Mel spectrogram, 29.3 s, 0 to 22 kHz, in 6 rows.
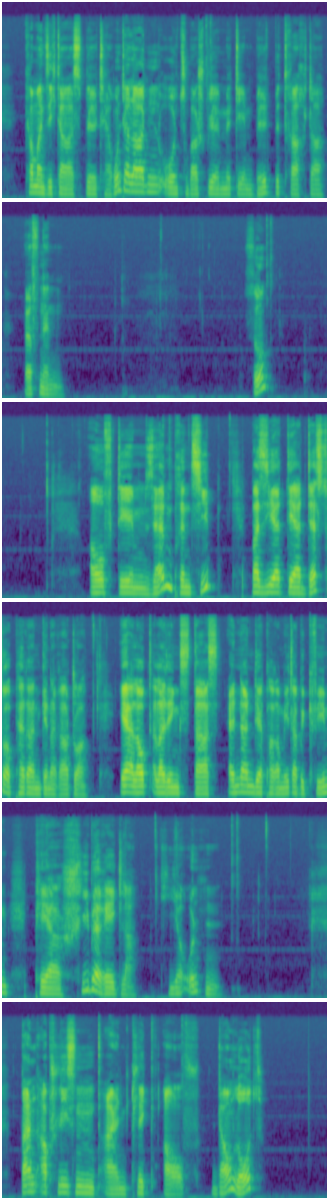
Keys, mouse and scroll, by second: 3.0 click, 8.8 click, 12.1 click, 22.9 click, 27.0 click.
